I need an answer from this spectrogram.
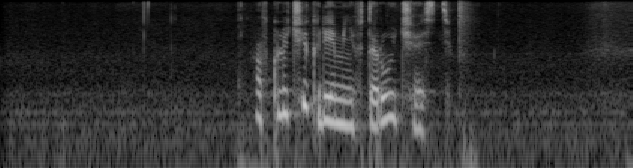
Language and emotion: Russian, neutral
